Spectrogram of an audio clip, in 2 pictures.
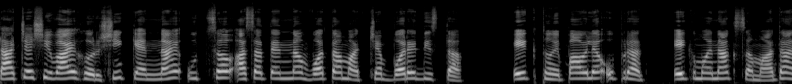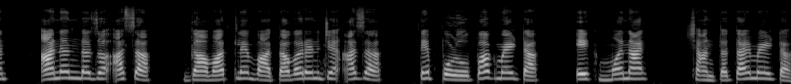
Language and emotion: Goan Konkani, neutral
